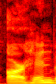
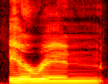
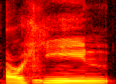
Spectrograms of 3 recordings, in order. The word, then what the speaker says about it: Arhin: and it's Arhin, but people often say Aaron, Arhin. I'm like, it's phonetic.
